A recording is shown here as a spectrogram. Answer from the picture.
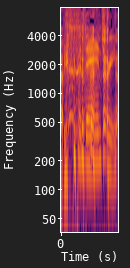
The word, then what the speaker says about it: pedantry: You've got the emphasis on the wrong syllable. – Yeah, pedantry.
